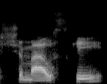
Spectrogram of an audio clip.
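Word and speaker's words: Szumowski: I understand it as Schumowski, and it's S-Z-U-M-O-W-S-K-I.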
